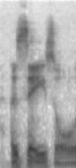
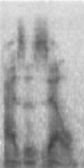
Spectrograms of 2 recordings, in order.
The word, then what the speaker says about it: Azazel: And the emphasis is always on the last syllable in original Hebrew. So it's not Azazel, it's Azazel, basically.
